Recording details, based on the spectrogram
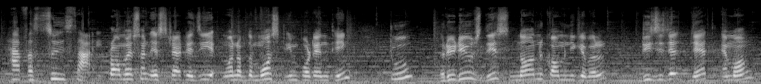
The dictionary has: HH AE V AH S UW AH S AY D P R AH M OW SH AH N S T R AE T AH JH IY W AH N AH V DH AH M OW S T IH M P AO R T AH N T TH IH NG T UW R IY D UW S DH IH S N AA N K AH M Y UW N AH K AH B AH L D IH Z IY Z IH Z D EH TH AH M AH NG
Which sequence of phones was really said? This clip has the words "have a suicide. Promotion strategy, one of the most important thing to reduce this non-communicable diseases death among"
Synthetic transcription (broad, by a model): HH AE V AH S UW AH S AY D P R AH M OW S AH N S T R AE T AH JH IY W AH N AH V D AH M OW S T IH M P AO R T AH N T T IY NG T UW R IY D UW S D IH S N AA N K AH M Y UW N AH K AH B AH L D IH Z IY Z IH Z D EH T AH M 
